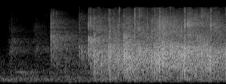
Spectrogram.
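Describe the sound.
Applause from an audience after Macron announces a referendum on writing environmental protection and the fight against climate change into Article 1 of the French constitution. Scattered clapping begins, then swells quickly into loud, sustained applause.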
